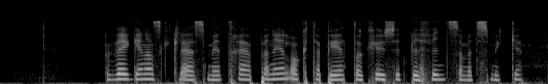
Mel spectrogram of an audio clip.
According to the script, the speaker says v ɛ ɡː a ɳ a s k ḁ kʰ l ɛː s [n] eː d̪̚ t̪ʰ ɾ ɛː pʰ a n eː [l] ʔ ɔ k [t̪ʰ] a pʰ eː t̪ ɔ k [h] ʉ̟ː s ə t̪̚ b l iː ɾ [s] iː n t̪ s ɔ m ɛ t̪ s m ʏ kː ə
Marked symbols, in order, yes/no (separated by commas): no, yes, yes, yes, no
